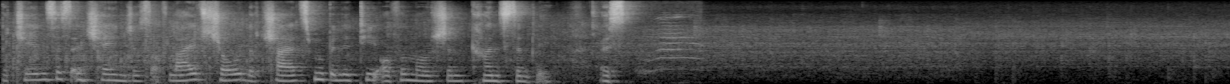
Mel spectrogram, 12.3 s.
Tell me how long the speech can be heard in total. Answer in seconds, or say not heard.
6 s.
